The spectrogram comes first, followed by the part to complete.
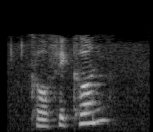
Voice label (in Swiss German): "kaffeekann", alsace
